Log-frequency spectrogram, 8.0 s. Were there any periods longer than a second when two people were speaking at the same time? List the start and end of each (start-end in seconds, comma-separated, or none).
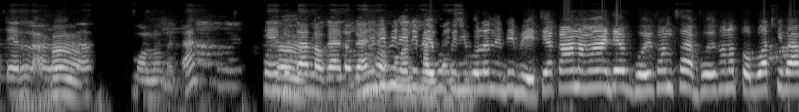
2.8-4.7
